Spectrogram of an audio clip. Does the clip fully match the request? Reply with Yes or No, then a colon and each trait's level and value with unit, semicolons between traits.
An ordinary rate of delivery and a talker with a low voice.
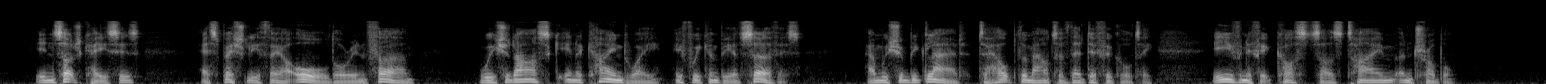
Yes: average, 165 wpm; very low, 85 Hz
